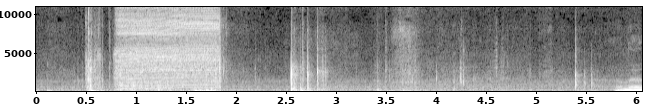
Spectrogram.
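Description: Mechanical whirring and ratcheting as a screw is backed out of a Makita TPX02 / DPT353 23-gauge pin gun under repair for jamming, with a long loud burst followed by shorter clicks and handling noises, no talking.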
